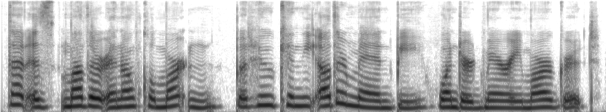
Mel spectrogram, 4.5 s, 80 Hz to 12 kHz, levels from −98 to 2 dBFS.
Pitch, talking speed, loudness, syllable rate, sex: 235 Hz, 210 wpm, -17 LUFS, 5.9 syllables/s, female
